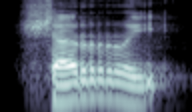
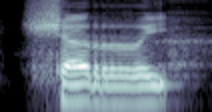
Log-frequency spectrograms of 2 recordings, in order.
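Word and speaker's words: شَرِّ: Selanjutnya syar ini adalah mengenai hukum ro, dibacanya harus tipis ya, karena ro berharokat kasroh. Syarri, sempurnakan dulu tasdidnya, lalu kita dan dibacanya harus tipis. Syarri.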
